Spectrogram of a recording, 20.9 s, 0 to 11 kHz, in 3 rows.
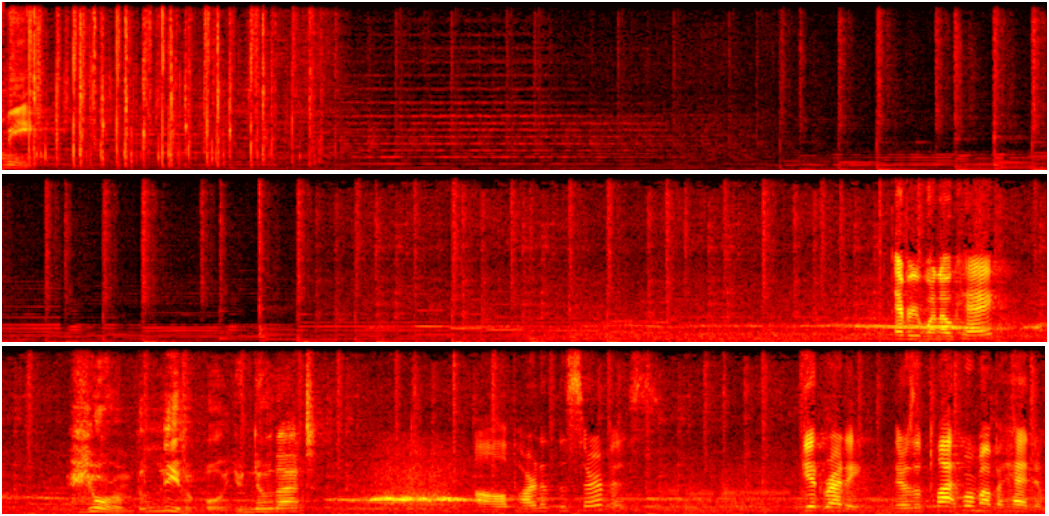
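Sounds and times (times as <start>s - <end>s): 
speech: 0.0s - 0.4s, 12.9s - 13.7s, 14.4s - 16.2s, 17.1s - 18.4s, 19.3s - 20.8s
monorail train running along track: 9.3s - 20.8s.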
